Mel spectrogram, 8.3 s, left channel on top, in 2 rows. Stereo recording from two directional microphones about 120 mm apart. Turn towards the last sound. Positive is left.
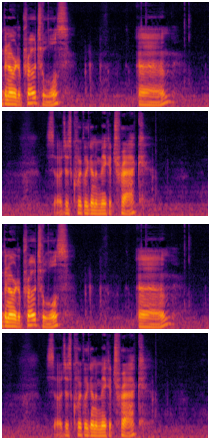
turn(degrees=-10)  # may be behind; listen again after turning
